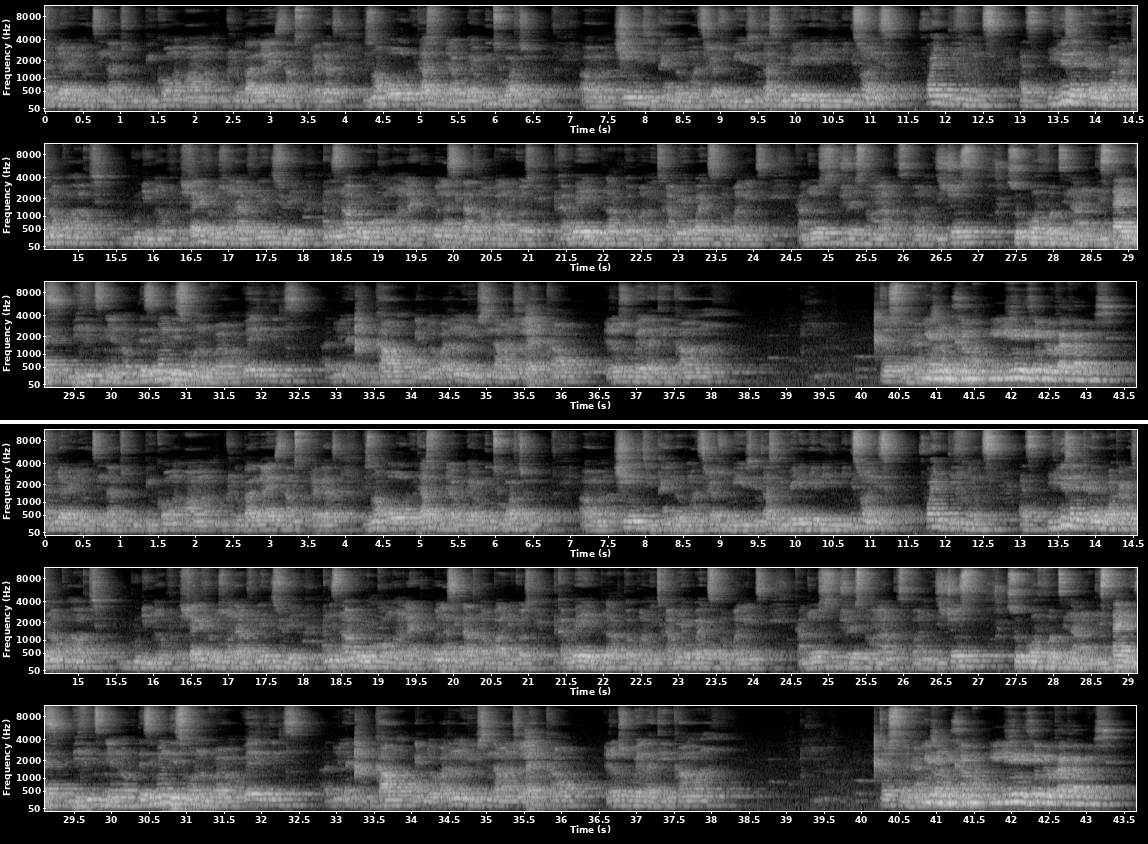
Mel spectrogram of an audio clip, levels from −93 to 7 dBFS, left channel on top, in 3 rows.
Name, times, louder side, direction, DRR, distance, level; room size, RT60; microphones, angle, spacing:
voice 1, 0.0-6.5 7.1-11.2 11.7-12.6 13.0-17.9 18.2-26.9 27.2-32.5 32.8-36.1 36.6-38.1 39.9-41.5, right 1 dB, 25° right, -8 dB, 1.2 m, -26 dB
voice 2, 40.8-43.4, left 1 dB, 45° right, -8 dB, 1.2 m, -22 dB
4.8 x 3.1 x 2.8 m, 1.5 s
head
